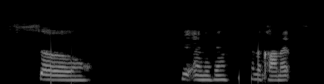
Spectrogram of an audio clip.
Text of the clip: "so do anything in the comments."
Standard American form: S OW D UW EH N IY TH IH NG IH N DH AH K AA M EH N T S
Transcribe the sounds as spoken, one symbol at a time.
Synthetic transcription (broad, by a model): S OW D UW EH N IY TH IH NG IH N DH AH K AA M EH N T S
